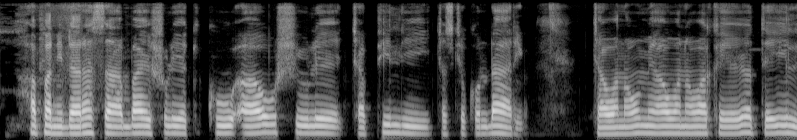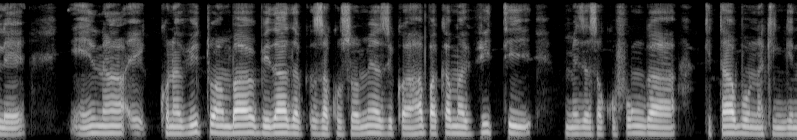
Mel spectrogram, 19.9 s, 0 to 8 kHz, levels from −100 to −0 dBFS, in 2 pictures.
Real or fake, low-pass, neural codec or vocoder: real; 7.2 kHz; none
